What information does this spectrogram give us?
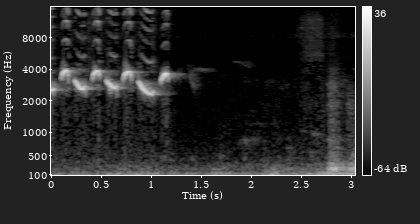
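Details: Song of a common iora from a training recording for caged birds: seven rapid, sweet slurred whistles in a tight burst, then near silence with soft background noise.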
